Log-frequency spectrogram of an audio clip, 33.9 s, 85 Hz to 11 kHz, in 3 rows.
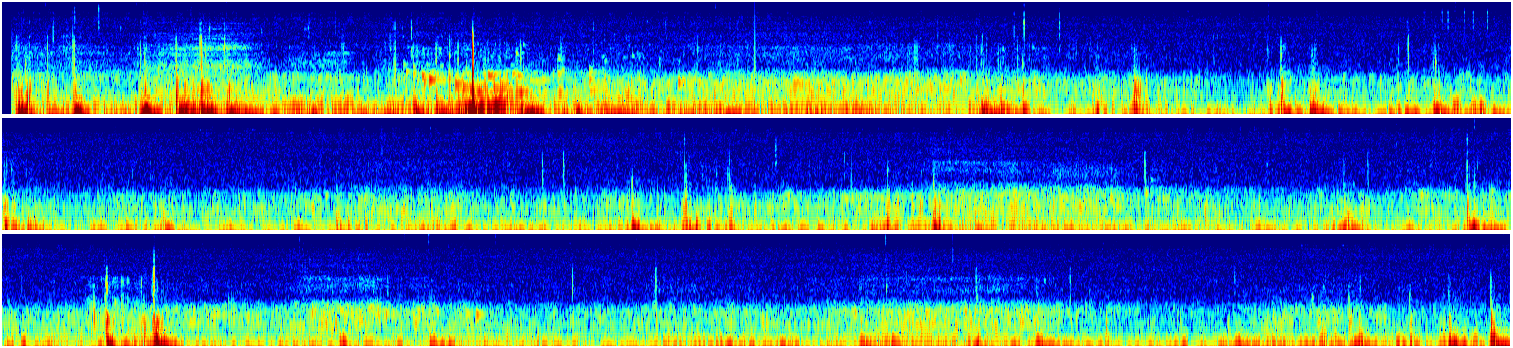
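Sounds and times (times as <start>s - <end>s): muffled underwater rumble: 0.1s - 33.9s
small clicks: 9.5s - 11.5s.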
